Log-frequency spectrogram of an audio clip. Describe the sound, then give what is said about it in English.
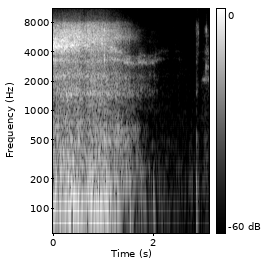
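A long, slow exhale during a breathing exercise makes a steady airy hiss that gradually fades out over about two seconds, followed by a couple of brief faint sounds. “And then exhale, release down slow. Pause, breath in. And a long, slow breath out.”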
